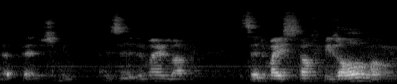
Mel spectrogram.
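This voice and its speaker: Estragon, a man playing a gravelly weary tramp. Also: on the high side, normal speed. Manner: gloomy and plaintive, flat denials. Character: weary, beaten-down male tramp. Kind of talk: staged play reading. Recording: echoey room, mic far off.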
